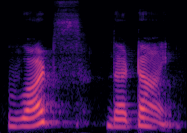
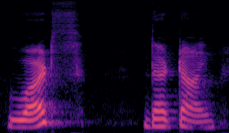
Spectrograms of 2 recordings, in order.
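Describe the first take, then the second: No difference in how they are said.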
